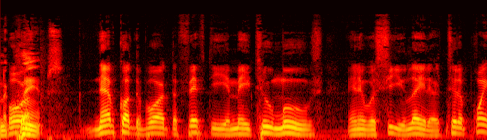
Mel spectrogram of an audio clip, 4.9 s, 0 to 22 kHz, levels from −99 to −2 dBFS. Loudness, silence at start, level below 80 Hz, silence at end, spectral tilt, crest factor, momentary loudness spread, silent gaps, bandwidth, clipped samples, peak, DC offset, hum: -36 LUFS; 0 s; -56 dBFS; 0 s; -6 dB/octave; 20 dB; 13 LU; none; 15.5 kHz; under 0.1%; -14 dBFS; under 0.1%; none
